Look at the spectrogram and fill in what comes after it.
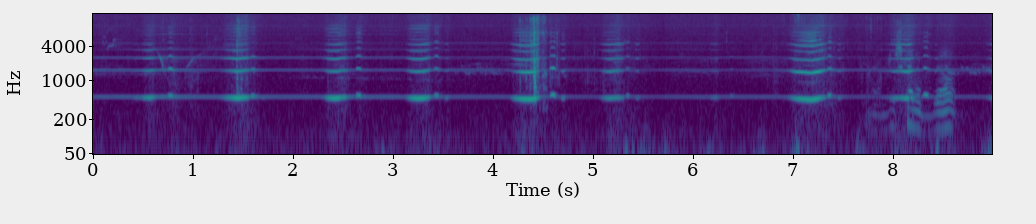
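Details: Whites SPP metal detector, gain on factory preset, ground balanced: a steady mid-pitched threshold hum keeps breaking into brief warbles and dips every couple of seconds, an erratic hiccup of unknown cause that balancing cannot remove.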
